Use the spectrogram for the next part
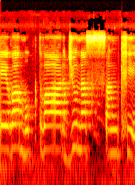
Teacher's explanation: స కింద స వత్తు అక్కడ సంఖ్య దగ్గర క మహాప్రాణం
